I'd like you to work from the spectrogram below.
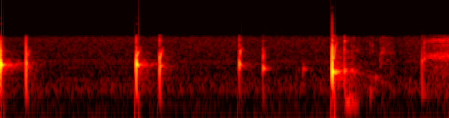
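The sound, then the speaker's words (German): A male capercaillie's courtship song from its perch in a tree: sparse dry clicking notes quicken, then one loud, hollow cork-like pop, the main note, rings out, followed by a soft scraping hiss like a sickle or scythe being whetted. “Und nach diesem Hauptschlag kommt das sogenannte Zischen oder Wetzen, wie es auch heißt.”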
